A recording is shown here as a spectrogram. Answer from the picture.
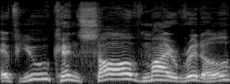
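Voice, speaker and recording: A man puts on a character voice with a high pitch. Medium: read story. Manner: gruff, scornful.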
